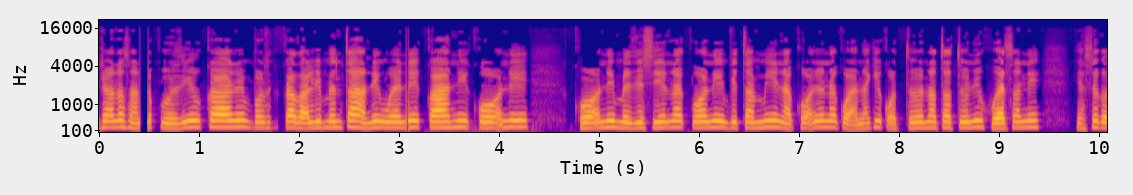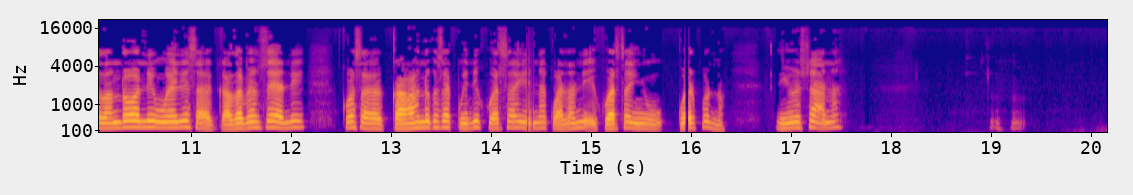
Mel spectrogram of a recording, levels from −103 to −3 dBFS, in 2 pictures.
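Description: Corrupt frame muted at 0.41 to 0.52 s: damaged compressed frames were rejected by the decoder, and the player filled the gap with silence. The speech drops out abruptly for about a tenth of a second, a span that suggests several consecutive frames were lost, and then resumes in step with no timing slip. The same fault leaves shorter holes at 3.08 to 3.12 s, 14.37 to 14.44 s and 15.94 to 16.00 s, each a sudden cut to silence.

Corrupt frame decoded at 6.54 s: here a frame with flipped bits slipped through, and the decoder played it. Misread gains or codes placed energy at the wrong frequencies for roughly one frame's length. The result is a brief chirp, squeak, blip or burst of noise, peaking around -30 dBFS, rather than a silent gap.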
